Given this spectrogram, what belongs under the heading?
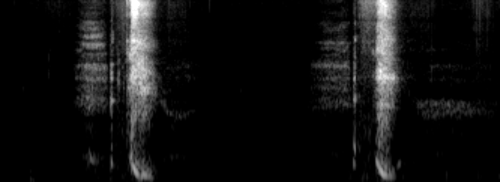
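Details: Two loud, forceful, uncovered sneezes from a sick person, each with a sharp in-breath and an explosive burst.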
